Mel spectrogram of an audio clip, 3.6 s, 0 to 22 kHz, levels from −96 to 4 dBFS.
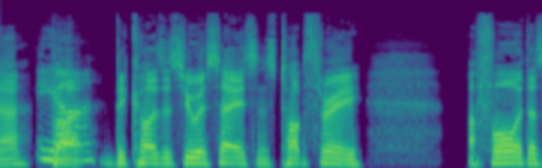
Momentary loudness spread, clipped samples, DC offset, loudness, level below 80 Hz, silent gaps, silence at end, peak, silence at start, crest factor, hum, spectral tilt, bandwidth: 7 LU; under 0.1%; under 0.1%; -19 LUFS; -56 dBFS; 3.02-3.06 s; 0 s; -2 dBFS; 0 s; 18 dB; none; -5 dB/octave; 15.5 kHz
